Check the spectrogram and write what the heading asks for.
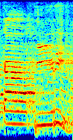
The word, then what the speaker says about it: Kadiri: Nah ini bacanya Kadiri.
